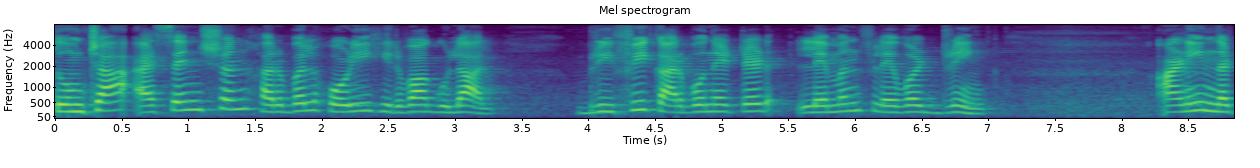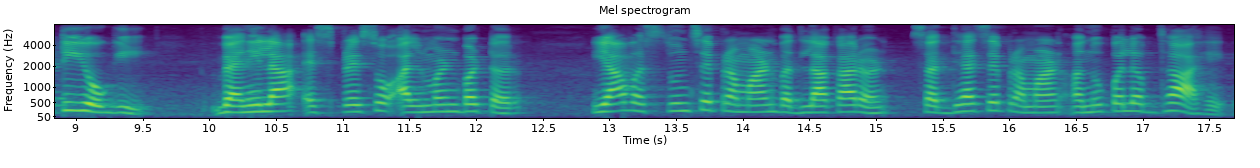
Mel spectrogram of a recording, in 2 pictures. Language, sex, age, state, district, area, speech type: Marathi, female, 45-60, Maharashtra, Pune, urban, read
